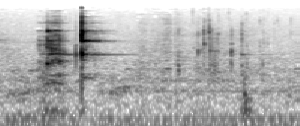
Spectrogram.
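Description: Metal spoon scraping and clinking against a ceramic soup bowl: a short scrape, then one sharp ringing clink about half a second in, followed by a few faint taps.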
